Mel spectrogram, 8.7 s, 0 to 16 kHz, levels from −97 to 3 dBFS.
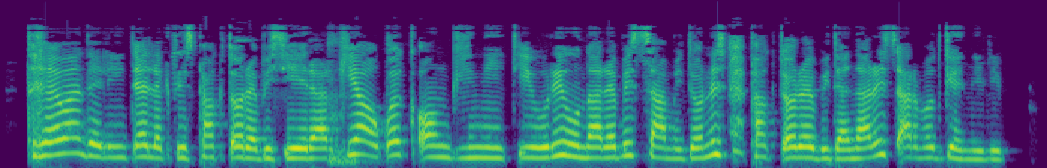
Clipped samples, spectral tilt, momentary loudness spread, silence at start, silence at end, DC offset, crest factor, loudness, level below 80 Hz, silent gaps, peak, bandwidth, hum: under 0.1%; -3.5 dB/octave; 7 LU; 0.2 s; 0.4 s; under 0.1%; 12 dB; -13 LUFS; -60 dBFS; none; 0 dBFS; 9.4 kHz; none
